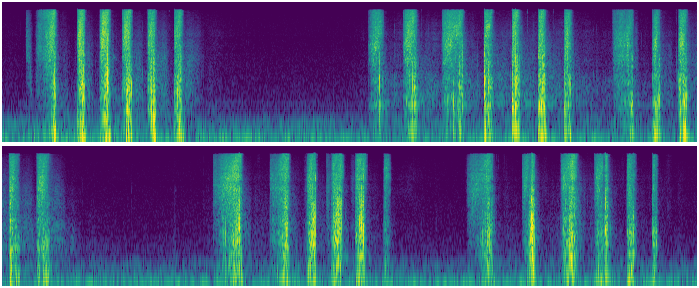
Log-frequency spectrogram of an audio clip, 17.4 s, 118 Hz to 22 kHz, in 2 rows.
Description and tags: Brushing off a down/nylon jacket, as if dusting snow (or rain or dust) off of someone's shoulders. Could be used for many different swishing noises.
Recorded with stereo NT1a mics in a soundbooth. Volume boosted in Audacity. No other effects.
